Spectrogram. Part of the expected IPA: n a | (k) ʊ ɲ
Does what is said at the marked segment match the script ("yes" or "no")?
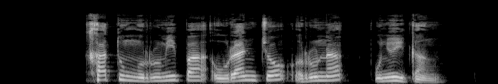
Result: no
